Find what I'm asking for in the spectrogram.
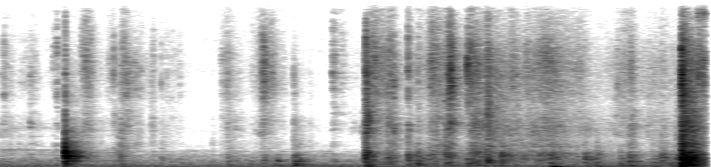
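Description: A knife cuts unsalted butter into rough cubes on a board, making a few soft knocks and scrapes with a sharper tap near the start and end, with no voices.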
